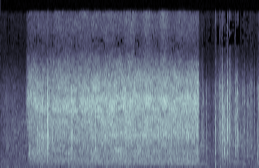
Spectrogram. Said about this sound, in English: It's like we'll shoot a little bit of whipped cream in there.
